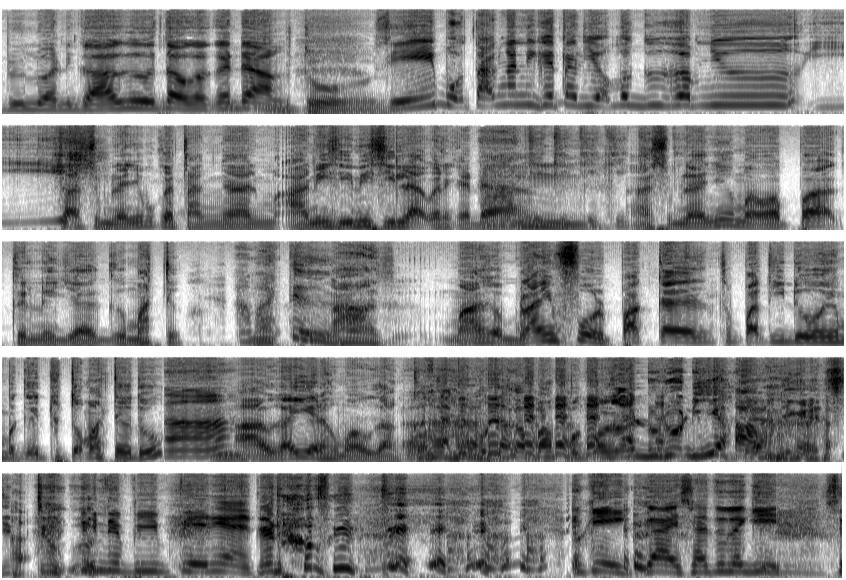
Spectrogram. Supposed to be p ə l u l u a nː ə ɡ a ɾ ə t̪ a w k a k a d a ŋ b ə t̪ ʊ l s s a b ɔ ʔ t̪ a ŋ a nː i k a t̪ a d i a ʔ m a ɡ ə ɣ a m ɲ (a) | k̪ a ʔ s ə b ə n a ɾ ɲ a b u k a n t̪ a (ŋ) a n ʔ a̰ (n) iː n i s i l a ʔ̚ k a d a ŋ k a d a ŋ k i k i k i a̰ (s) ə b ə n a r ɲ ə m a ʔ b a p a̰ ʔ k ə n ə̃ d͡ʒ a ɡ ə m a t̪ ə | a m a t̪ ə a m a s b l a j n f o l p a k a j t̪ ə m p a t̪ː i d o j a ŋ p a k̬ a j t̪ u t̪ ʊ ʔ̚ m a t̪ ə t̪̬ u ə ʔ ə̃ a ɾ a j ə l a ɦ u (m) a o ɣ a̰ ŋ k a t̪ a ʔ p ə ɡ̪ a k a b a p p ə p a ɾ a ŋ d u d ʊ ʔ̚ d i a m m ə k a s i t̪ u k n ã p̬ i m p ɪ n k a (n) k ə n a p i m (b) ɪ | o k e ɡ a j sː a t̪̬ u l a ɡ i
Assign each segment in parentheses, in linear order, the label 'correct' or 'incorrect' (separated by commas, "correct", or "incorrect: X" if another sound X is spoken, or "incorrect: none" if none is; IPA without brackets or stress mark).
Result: incorrect: ə, correct, correct, correct, correct, correct, incorrect: p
